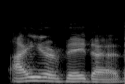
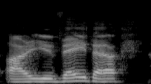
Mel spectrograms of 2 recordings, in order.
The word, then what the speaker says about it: Ayurveda: Yes, everyone better. Pronounces it different. It's Ayurveda. – Ayurveda, that is great. Well, I'm so looking forward to hearing about this today and diving deep with Ayurveda.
